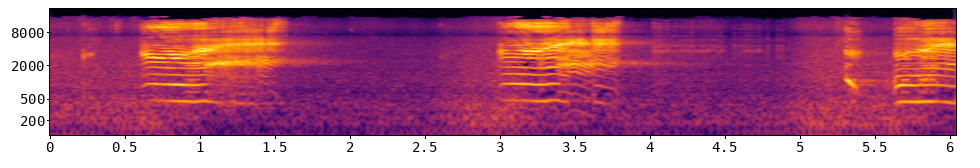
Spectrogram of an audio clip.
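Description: Strong, repeated high-pitched newborn cries in bursts with pauses between, a vigorous cry during suctioning care.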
